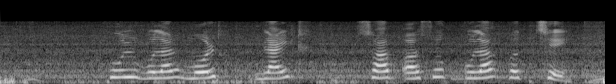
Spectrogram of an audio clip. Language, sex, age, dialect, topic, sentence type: Bengali, female, 18-24, Western, agriculture, statement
